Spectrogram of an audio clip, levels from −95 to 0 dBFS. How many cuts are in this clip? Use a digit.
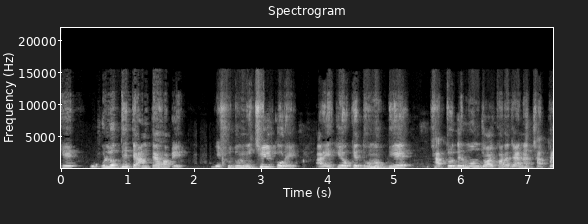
0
